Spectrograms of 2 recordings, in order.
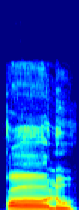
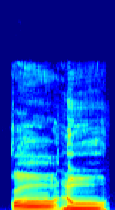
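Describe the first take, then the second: First: The final vowel is held only briefly. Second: The final vowel is held for two beats. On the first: The speaker calls it wrong. "yang salah qalu, lu-nya dibaca pendek" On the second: The speaker calls it right. "yang benar caranya adalah qalu, ... tetap dua harokat"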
